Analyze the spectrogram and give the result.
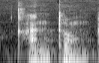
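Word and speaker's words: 感动: 중국말로는 간동입니다. 간동. 중국말, 한국말 발음 상당히 유사합니다.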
